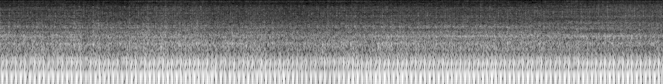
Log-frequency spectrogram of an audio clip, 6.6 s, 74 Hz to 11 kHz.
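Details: Stored Honda Rebel 250 Special (MC13) in a start-up and operation check at idle: a steady, even low thump of about three to four beats a second with no knocks or ticks. No abnormal engine noise.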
